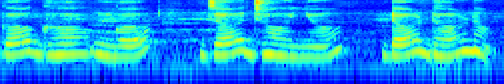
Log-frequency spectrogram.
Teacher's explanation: घोष म्हणजे आवाज घुमतो. जेव्हा आपण उच्चार करतो त्यावेळी आवाज घुमतो.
